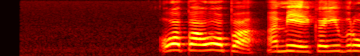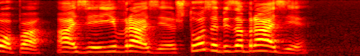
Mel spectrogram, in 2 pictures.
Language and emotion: Russian, angry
